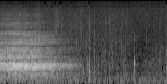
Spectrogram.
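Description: A slow, audible exhale through the mouth during a gentle yoga forward fold, breathy and close, fading out after about a second into quiet room tone with a couple of faint soft clicks.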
